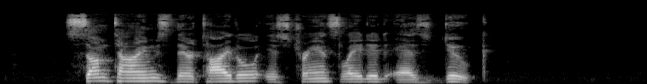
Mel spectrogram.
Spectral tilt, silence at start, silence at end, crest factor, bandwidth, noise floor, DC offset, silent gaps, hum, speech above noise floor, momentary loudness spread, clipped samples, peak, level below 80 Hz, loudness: -4 dB/octave; 0.65 s; 1.8 s; 18 dB; 11.5 kHz; -70 dBFS; under 0.1%; none; 60 Hz at -60 dBFS; 52 dB; 9 LU; under 0.1%; -2 dBFS; -60 dBFS; -18 LUFS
